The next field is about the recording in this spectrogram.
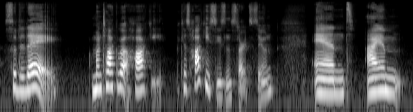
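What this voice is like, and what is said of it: Rough, sick-sounding tired voice. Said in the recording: “Sorry if my voice sounds like garbage as well. Something's going around my work and not feeling great. ... I'm also very tired”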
